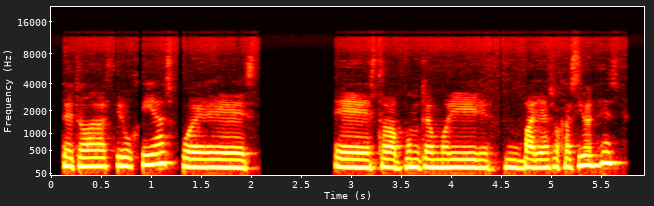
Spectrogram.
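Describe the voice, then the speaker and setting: A man speaks with a fairly high pitch and a dark, mellow tone. His pace is fairly slow and his intonation fairly even. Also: very even loudness. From Spain, Valencia. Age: 30s. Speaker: ultra-distance athlete and cancer survivor. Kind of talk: interview, personal testimony. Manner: halting, with frequent repetitions.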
